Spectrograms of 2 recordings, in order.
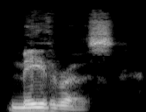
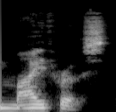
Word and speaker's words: Maedhros: He continually calls Feanor's eldest son Maedhros. It should be Maedhros, A-E in Elvish is pronounced, it's pronounced I, not A.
